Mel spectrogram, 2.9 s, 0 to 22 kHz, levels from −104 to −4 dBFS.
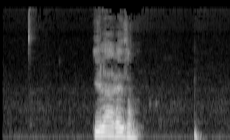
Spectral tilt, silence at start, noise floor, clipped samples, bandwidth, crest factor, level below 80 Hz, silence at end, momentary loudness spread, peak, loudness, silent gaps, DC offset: -8 dB/octave; 1.15 s; -71 dBFS; under 0.1%; 16.5 kHz; 18 dB; -60 dBFS; 0.4 s; 24 LU; -6 dBFS; -21 LUFS; none; under 0.1%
